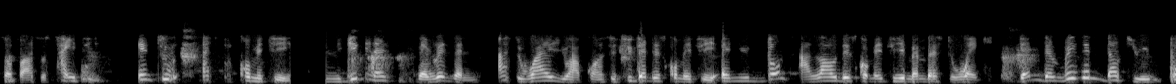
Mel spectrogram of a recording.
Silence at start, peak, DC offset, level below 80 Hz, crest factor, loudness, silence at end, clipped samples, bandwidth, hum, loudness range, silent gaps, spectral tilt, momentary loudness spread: 0.05 s; -2 dBFS; under 0.1%; -64 dBFS; 18 dB; -21 LUFS; 0 s; under 0.1%; 5.4 kHz; none; 4 LU; 2.92-3.25 s; -4.5 dB/octave; 11 LU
